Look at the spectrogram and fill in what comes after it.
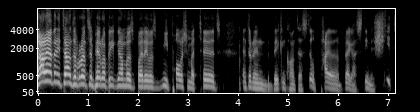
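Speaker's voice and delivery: mumbled bad Scottish accent. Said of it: "That was more Irish than Scottish".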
